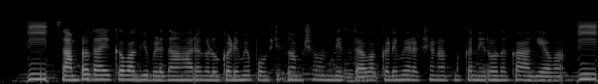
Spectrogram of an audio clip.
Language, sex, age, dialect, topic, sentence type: Kannada, female, 31-35, Central, agriculture, statement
